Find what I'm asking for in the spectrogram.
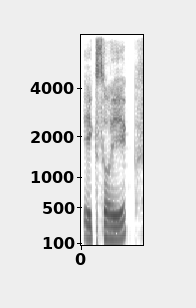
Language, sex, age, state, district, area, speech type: Hindi, male, 30-45, Uttar Pradesh, Mirzapur, rural, spontaneous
